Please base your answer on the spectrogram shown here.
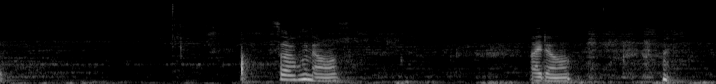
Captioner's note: laughs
